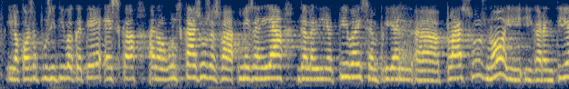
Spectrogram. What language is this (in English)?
Catalan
